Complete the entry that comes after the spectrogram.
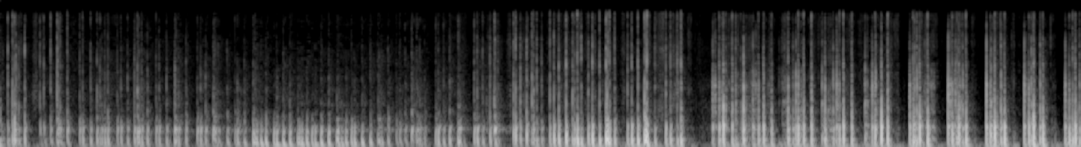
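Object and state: Cardboard box.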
